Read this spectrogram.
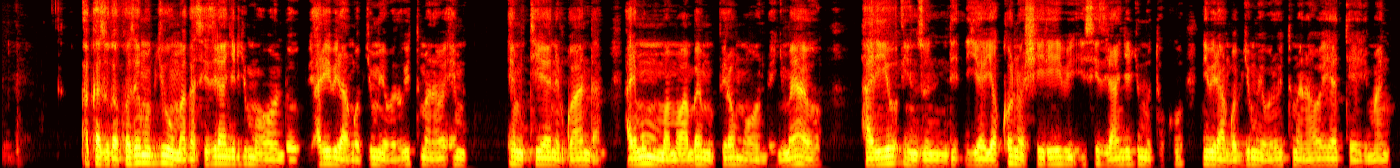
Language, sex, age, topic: Kinyarwanda, male, 18-24, finance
